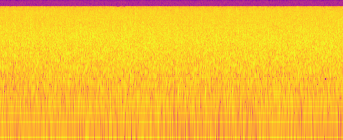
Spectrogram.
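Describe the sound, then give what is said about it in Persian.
Rain pours in a steady, even hiss, soft and unbroken throughout, with no voices over it. “آسمونو ببین چارلی براون، کسی توی این بارون نمیاد اینجا.”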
